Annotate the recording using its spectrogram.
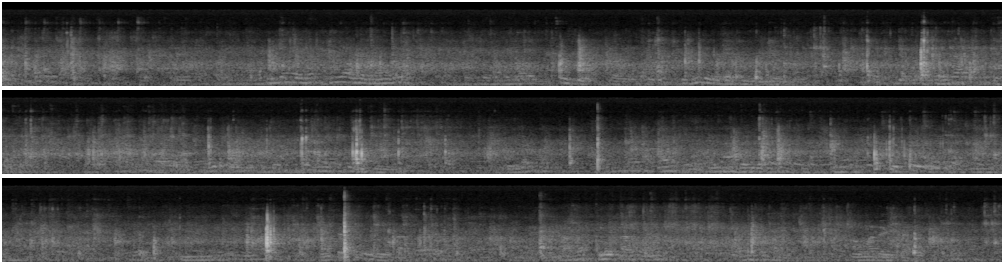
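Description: Game pieces click and clack on a wooden board.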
